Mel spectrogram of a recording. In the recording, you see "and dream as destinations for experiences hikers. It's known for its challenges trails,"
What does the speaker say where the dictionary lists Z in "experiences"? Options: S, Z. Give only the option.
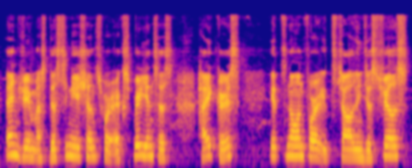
S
